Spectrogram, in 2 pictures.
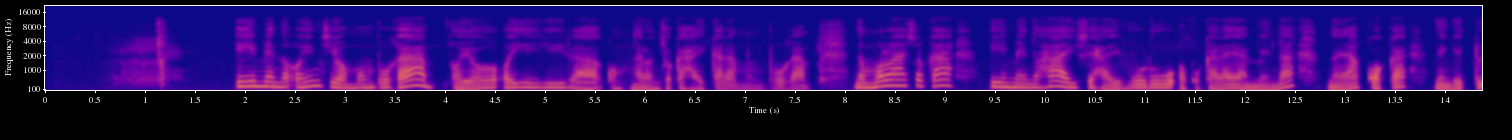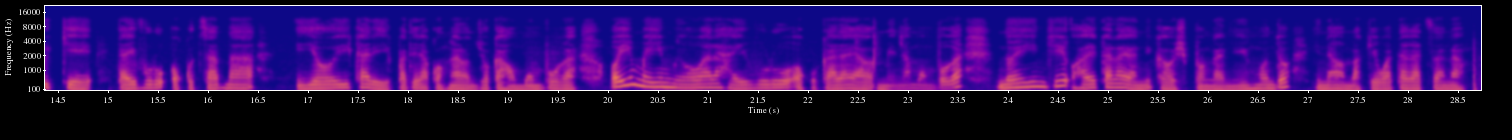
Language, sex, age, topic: Oshiwambo, female, 25-35, agriculture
